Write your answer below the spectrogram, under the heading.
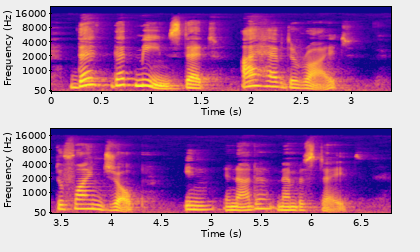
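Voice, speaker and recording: Lively intonation marks this woman's very slow speech, which has audible room echo. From Bulgaria. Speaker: former government official, lecturer. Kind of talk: lecture. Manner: halting, many fillers.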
